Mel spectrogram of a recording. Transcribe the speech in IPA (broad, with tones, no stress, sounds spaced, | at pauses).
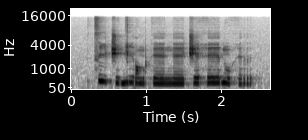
t͡s i˦˨ t͡ʃ i˨ ɡ i˦˨ ɾ ɔ˨ m k eː˨ ŋ eː˨ t͡ʃ e˦ h eː˦ ɗ ũ˨ h ɪ˦ r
